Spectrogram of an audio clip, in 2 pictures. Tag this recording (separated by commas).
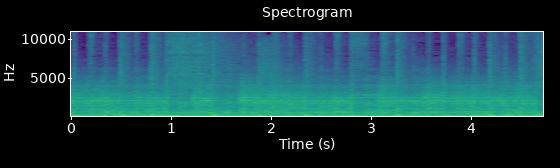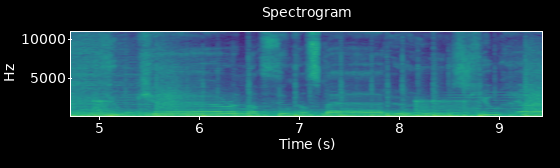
Music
